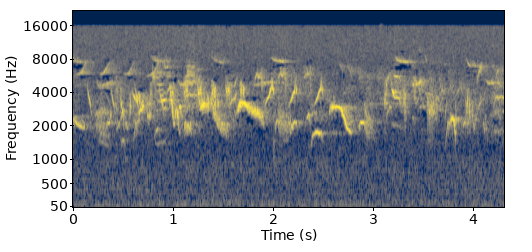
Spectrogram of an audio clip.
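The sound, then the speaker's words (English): Garden warbler song on Sugar Loaf mountain, a throaty, rambling, continuous warble of quick varied phrases, fairly faint over a steady background hiss. “Very throaty song, that one. Trying to find the singer. Might be a garden warbler again.”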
